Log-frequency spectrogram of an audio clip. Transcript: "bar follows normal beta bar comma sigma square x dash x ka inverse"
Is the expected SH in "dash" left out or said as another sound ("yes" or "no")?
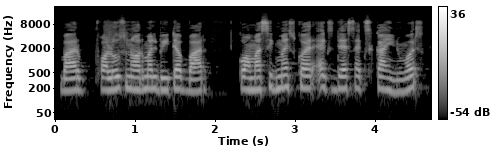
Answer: yes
